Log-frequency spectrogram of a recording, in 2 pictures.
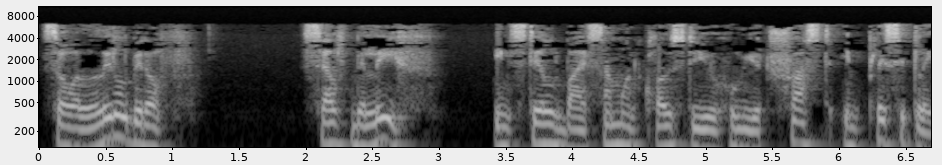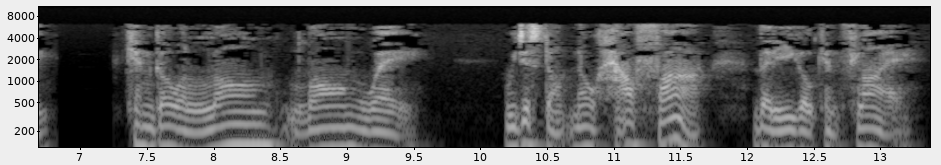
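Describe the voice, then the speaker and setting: A man from Fiji giving an earnest, measured reflective spiritual talk as a guest speaker, phrase by phrase. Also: on the low side, slightly rough, lo-fi sound.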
